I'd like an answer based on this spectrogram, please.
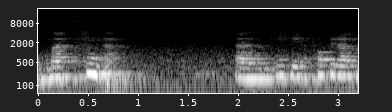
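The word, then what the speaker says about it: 松田: Mazda, exactly speaking, not Mazda, but its Japanese pronunciation is Matsuda.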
